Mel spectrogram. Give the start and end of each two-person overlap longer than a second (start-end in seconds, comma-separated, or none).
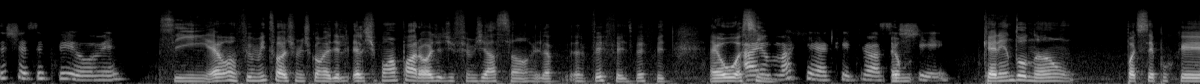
none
